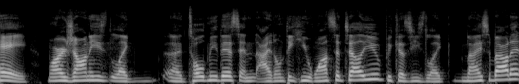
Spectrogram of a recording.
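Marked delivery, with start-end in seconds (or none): none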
